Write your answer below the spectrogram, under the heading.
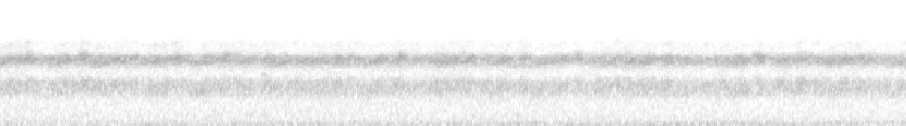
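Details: Unbroken chorus of singing frogs, countless overlapping trills merging into a steady high drone with a softer lower band, no gaps or pauses.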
